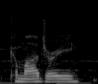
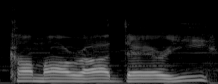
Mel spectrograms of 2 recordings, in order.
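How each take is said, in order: First: It is said in a plain English way. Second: It is spelled out in Japanese-like even syllables. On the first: "how I would normally pronounce it" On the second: "makes me want to mispronounce it, almost like a Japanese word"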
